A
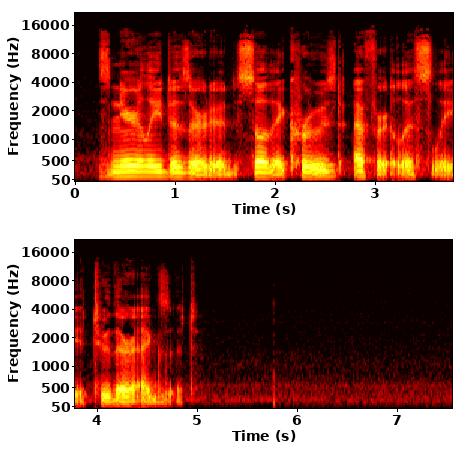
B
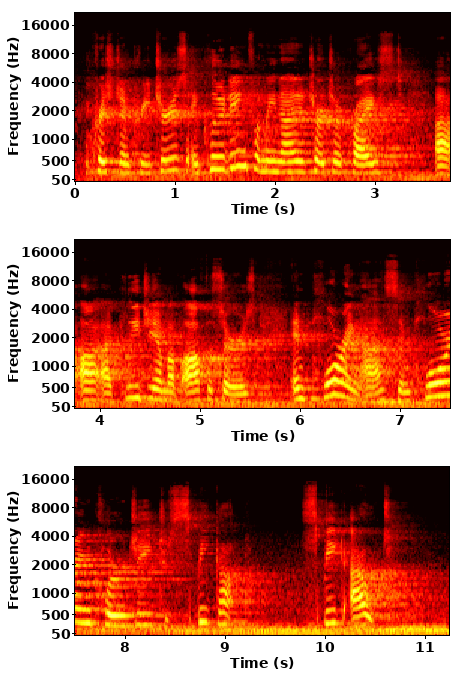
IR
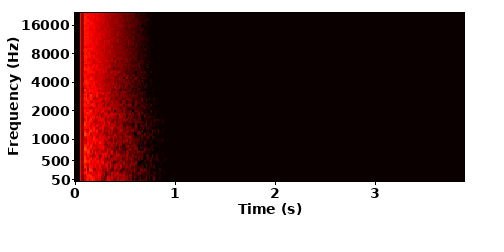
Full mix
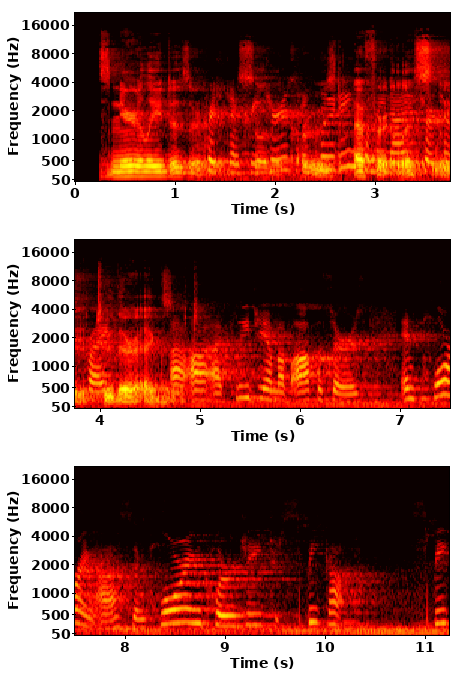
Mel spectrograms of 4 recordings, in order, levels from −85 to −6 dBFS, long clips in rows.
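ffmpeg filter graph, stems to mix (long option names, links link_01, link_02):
-filter_complex "[0:a]agate=range=-30dB:threshold=-49dB:ratio=16:detection=peak,volume=3.5dB,afade=type=out:start_time=0.8:duration=0.49:silence=0.251189,afade=type=in:start_time=2.21:duration=0.62:silence=0.223872,asplit=2[link_01][link_02];[link_02]volume=-14dB[link_03];[1:a]acrossover=split=2700[link_04][link_05];[link_05]acompressor=threshold=-55dB:ratio=4:attack=1:release=60[link_06];[link_04][link_06]amix=inputs=2:normalize=0,adelay=1100,volume=-12.5dB[link_07];[2:a]atrim=start_sample=2205[link_08];[link_03][link_08]afir=irnorm=-1:irlink=0[link_09];[link_01][link_07][link_09]amix=inputs=3:normalize=0"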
